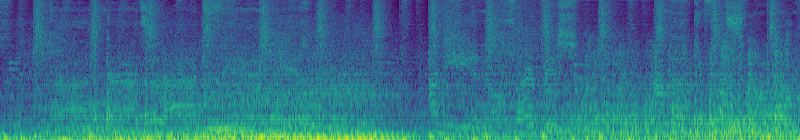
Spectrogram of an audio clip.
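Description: A tuk-tuk carries passengers around Ella, Sri Lanka, its small engine buzzing loudly and close throughout, with a gear change midway and road rumble continuing after.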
